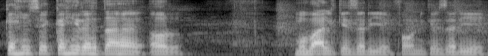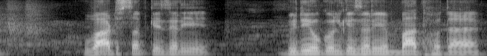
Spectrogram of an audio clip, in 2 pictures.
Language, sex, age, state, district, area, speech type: Urdu, male, 30-45, Uttar Pradesh, Ghaziabad, rural, spontaneous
